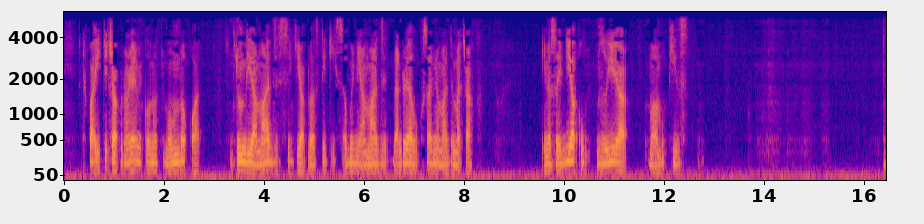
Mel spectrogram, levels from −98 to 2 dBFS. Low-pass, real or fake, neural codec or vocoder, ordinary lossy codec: 5.4 kHz; fake; autoencoder, 22.05 kHz, a latent of 192 numbers a frame, VITS, trained on many speakers; MP3, 24 kbps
